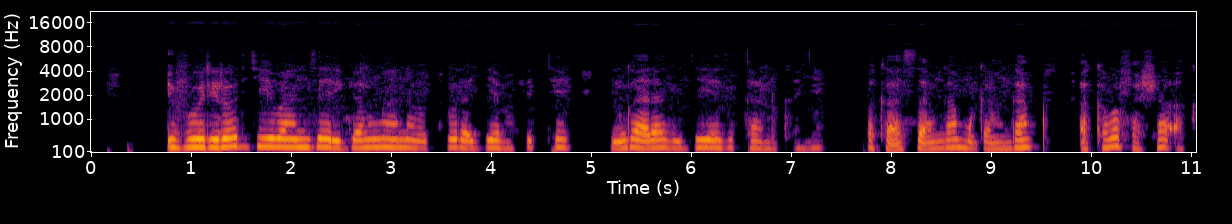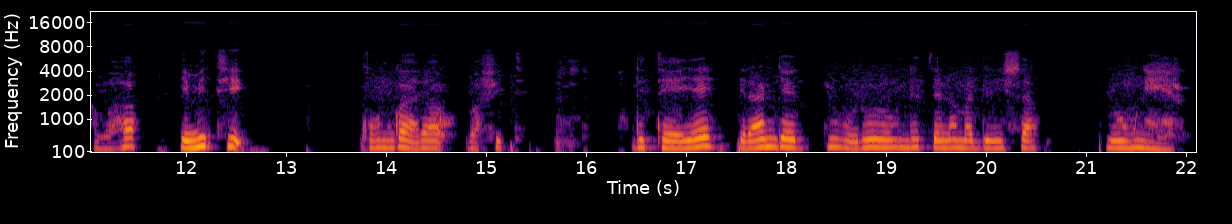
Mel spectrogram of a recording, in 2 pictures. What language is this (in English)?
Kinyarwanda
